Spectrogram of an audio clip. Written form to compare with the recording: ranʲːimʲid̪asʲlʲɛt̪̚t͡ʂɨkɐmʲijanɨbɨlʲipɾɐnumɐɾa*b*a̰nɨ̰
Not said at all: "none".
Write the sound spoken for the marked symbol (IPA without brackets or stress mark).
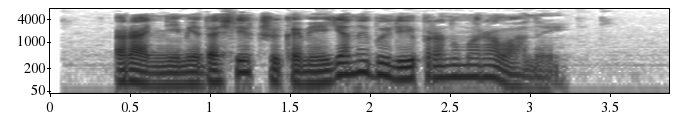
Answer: v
